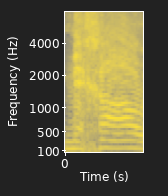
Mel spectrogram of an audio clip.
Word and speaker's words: Michal: The other child of Saul that's involved in chapter 19 is Michal. And Michal is probably the correct pronunciation, but, you know, Gene doesn't want to sit there if I start trying to say that a lot.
